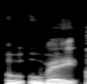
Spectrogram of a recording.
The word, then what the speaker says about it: Uwe: How do you pronounce his name? – Uwe. – Okay. Yeah. Uwe.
